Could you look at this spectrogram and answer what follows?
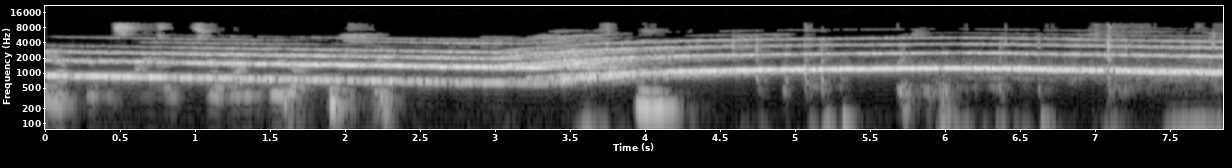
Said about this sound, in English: I'm going to wait for the siren.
